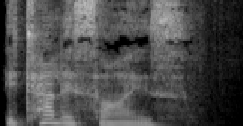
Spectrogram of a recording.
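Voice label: "italicize", British English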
